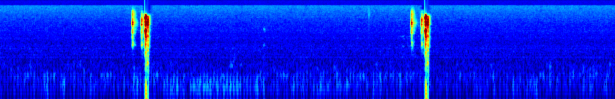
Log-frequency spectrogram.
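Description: Two sharp computer mouse clicks, a little under three seconds apart, over a faint low room hum.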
